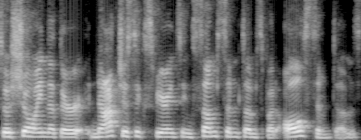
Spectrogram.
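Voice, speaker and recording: The background stays quiet. Intonation is fairly even throughout. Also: woman. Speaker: psychologist and professor presenting research. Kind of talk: lecture. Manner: fast.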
